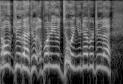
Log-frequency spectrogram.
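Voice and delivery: shrill, very loud, high-pitched scolding yell. Retelling yelling at a hard-headed child: imitating yelling at a child. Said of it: "there was a time when I was yelling at one of them".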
